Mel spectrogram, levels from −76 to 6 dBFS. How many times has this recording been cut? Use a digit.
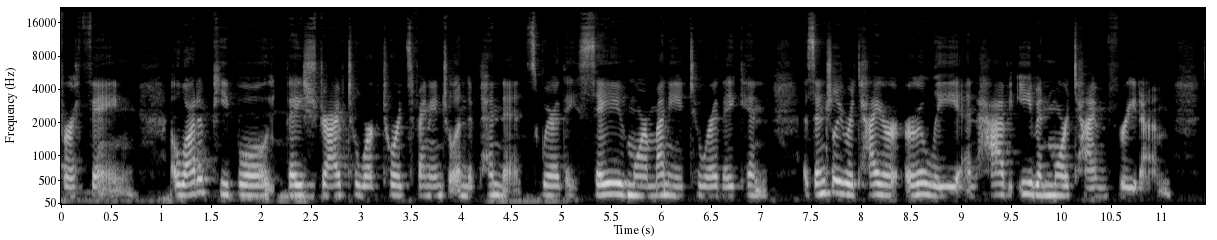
2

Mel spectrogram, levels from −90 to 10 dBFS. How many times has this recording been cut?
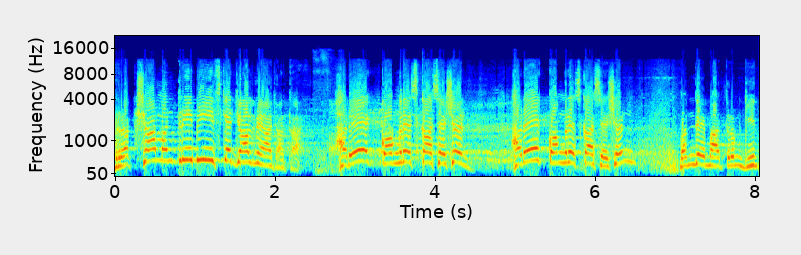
1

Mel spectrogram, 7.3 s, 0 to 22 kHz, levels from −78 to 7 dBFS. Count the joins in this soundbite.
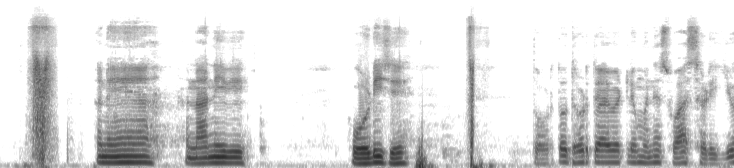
0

